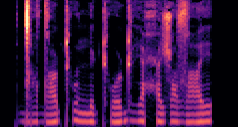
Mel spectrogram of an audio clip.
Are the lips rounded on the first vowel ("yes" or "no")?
no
